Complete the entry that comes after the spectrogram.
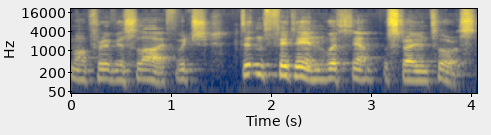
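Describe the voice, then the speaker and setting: The voice has a dark, mellow tone, ordinary pitch variation and a moderate pace, with audible room echo. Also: man. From central Europe, Germany and Czech Republic, later Australia. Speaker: Holocaust survivor. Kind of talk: interview. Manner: halting.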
